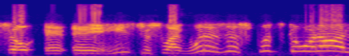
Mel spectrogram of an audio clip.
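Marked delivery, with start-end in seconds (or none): 1.4-2.6 higher, bewildered questions; mock confusion, pitched up; bewildered friend. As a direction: sound totally lost.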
